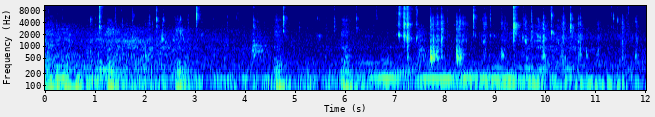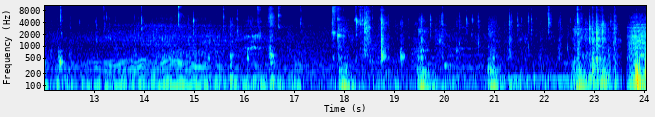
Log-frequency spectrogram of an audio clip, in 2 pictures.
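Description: Close-up crunching and chewing of crisp green sour mango slices, with irregular sharp crunches.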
